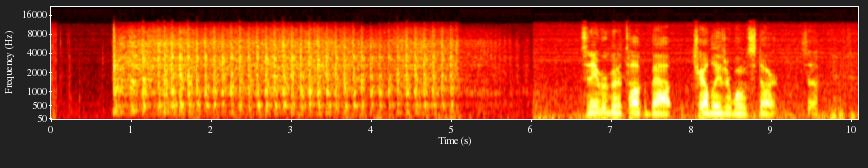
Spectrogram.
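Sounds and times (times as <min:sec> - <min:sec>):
starter motor cranking engine: 0:00.8 - 0:06.0.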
